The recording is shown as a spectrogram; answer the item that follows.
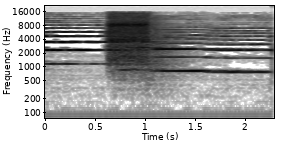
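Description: Live improvised music led by a violin holding long, sustained notes, with a short burst of hiss under it about two-thirds of a second in.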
